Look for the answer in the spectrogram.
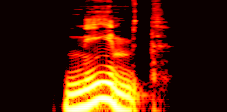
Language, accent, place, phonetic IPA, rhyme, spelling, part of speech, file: German, Germany, Berlin, [neːmt], -eːmt, nehmt, verb, De-nehmt.ogg
- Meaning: inflection of nehmen: 1. second-person plural present 2. plural imperative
